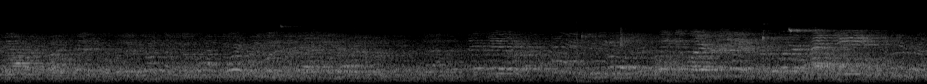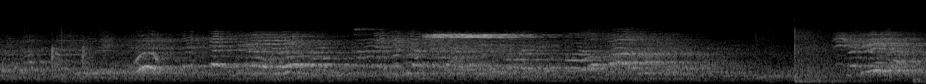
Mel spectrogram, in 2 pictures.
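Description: Young women shout to each other on a court.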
